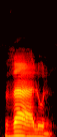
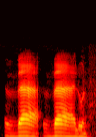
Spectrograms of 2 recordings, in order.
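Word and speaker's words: ذال: The dhalun, dhalun. This is how we have to pronounce it.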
